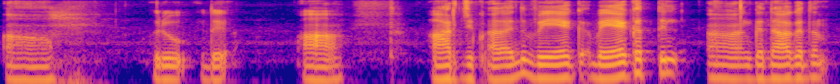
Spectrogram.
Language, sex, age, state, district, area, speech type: Malayalam, male, 18-30, Kerala, Kasaragod, rural, spontaneous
